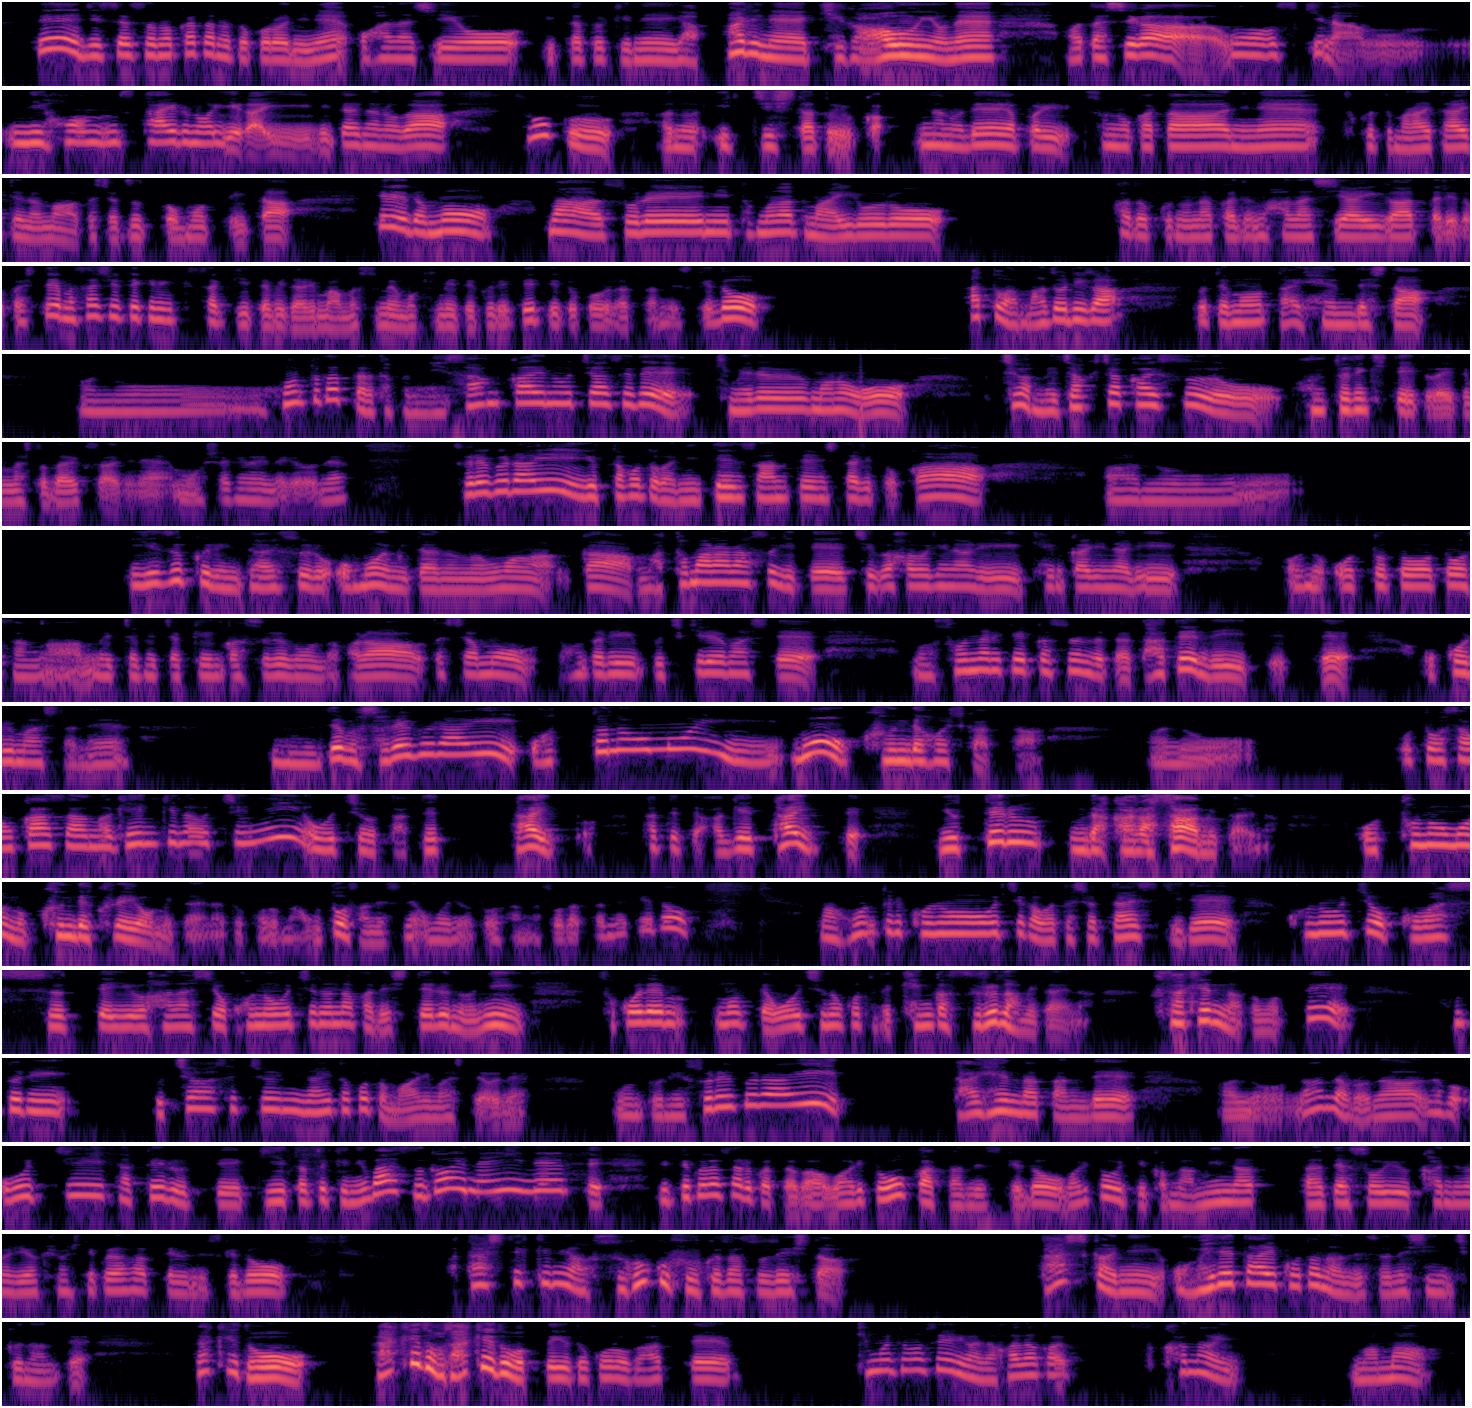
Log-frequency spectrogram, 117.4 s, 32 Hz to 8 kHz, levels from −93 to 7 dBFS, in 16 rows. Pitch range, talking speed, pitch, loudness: 185-265 Hz, 395 characters per minute, 210 Hz, -33 LUFS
